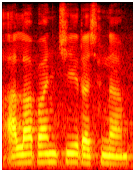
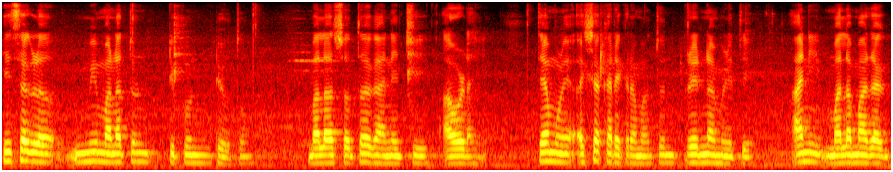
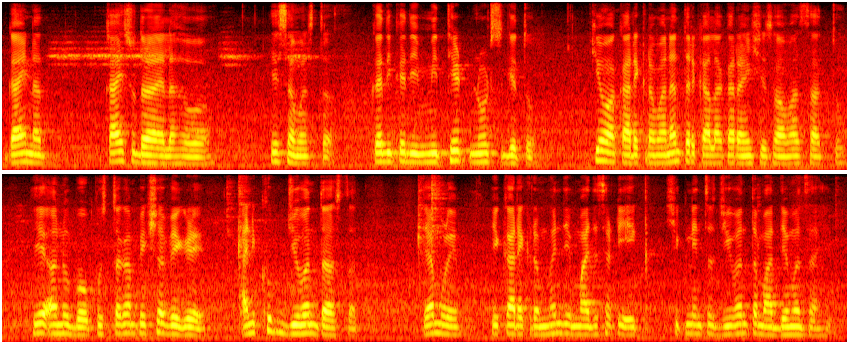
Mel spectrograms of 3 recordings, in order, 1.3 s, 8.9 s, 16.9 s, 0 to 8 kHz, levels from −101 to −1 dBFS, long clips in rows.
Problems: constant background noise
